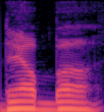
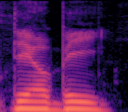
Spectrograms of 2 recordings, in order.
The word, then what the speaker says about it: Delba: there again, it's not Delba, it's Delby. Yeah, it is. It is. It's, You That's didn't good know to that? know. it's No. spelled it's spelled Delba, but it's Delby. always been called Delby.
